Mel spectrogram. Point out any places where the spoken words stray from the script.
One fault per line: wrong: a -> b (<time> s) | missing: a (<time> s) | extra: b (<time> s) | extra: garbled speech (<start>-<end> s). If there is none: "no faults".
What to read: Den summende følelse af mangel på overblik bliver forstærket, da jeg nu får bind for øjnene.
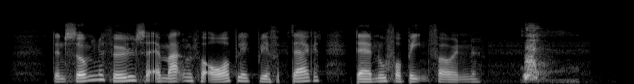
no faults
